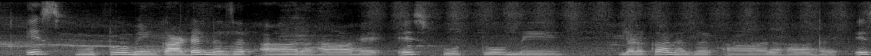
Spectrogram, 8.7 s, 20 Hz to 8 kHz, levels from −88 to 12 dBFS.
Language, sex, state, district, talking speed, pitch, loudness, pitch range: Hindi, female, Madhya Pradesh, Umaria, 115 wpm, 225 Hz, -22 LUFS, 215-250 Hz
